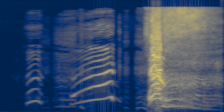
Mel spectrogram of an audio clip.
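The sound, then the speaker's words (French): A voice imitates a bear's sneeze: two rising, wavering breathy 'ah' build-ups, then a loud, explosive 'choo' burst that trails off into a noisy breath. Expressive, performed alone. “L'ours bouge un peu son nez, euh, dans l'espoir de ne pas éternuer, mais.”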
